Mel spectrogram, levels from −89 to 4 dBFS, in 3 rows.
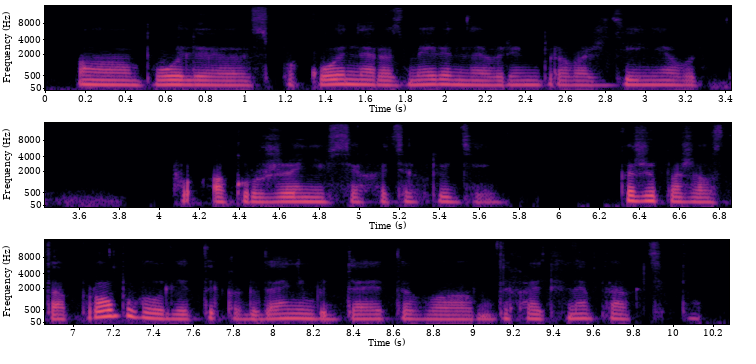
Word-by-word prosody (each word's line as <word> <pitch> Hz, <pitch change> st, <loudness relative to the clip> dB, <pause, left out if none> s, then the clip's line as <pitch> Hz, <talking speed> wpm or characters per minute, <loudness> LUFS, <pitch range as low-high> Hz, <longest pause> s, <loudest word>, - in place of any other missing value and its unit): а, 165 Hz, -2 st, +3 dB
более 160 Hz, -2 st, +3 dB
спокойное, 170 Hz, +4 st, +1 dB
размеренное 160 Hz, 0 st, +1 dB
времяпровождение, 160 Hz, +1 st, -3 dB
вот, 155 Hz, -2 st, -6 dB, 0.8 s
в -, -, -1 dB
окружении 165 Hz, 0 st, +2 dB
всех 155 Hz, +1 st, -6 dB
этих 165 Hz, 0 st, -7 dB
людей. 155 Hz, -2 st, -5 dB, 0.5 s
Скажи, 190 Hz, -1 st, +5 dB
пожалуйста, 155 Hz, -3 st, -1 dB
а -, -, -2 dB
пробовал 215 Hz, -, +5 dB
ли 155 Hz, -1 st, -1 dB
ты 150 Hz, -, -4 dB
когда-нибудь 165 Hz, 0 st, -1 dB
до 155 Hz, -, -2 dB
этого 155 Hz, -2 st, -3 dB
дыхательные 170 Hz, +1 st, -3 dB
практики? 165 Hz, +1 st, -8 dB
160 Hz, 130 wpm, -39 LUFS, 155-170 Hz, 0.8 s, Скажи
